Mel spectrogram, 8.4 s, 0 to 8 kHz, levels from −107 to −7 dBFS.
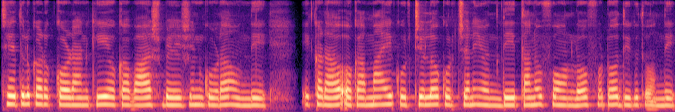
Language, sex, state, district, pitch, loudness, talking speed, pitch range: Telugu, female, Andhra Pradesh, Chittoor, 200 Hz, -17 LUFS, 120 wpm, 195-210 Hz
